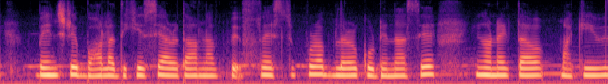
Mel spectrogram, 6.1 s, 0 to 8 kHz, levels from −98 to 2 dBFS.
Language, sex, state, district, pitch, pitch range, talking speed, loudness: Nagamese, female, Nagaland, Dimapur, 220 Hz, 215-235 Hz, 215 wpm, -15 LUFS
